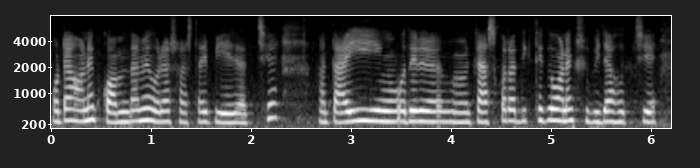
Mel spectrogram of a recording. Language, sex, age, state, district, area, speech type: Bengali, female, 30-45, West Bengal, Jhargram, rural, spontaneous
